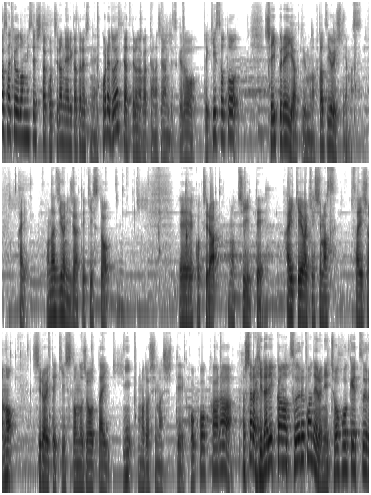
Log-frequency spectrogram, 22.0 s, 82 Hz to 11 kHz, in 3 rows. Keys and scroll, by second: 0.0-2.8 typing, 19.4 shift+super+z.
